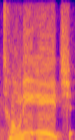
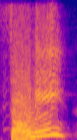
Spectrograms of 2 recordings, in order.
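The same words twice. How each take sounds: First: "Tony" with plain T, then a separate H; correcting to Tony H. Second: High, rising, puzzled "Tony" with TH for T; misread as Thony. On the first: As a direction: correct it to "Tony H", higher than usual. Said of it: "he was like". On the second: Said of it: "middle of the O was an H". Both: Retold or imitated.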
